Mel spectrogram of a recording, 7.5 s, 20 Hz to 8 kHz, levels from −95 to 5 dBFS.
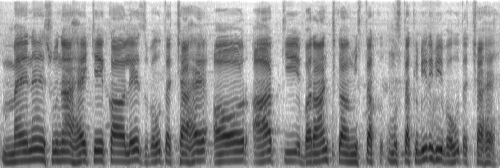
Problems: constant background noise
